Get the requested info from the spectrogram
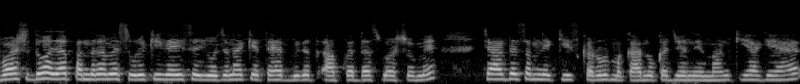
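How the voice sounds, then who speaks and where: Monotone, flat intonation with hardly any pauses. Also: woman, fairly high pitch for a woman, moderate pace. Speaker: exam prep teacher. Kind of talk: current affairs tutorial. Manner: halting with fillers.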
